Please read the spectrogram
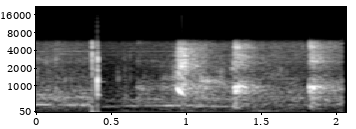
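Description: A sharp click about half a second in, then three short, clipped vocal sounds from a person, each falling in pitch.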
